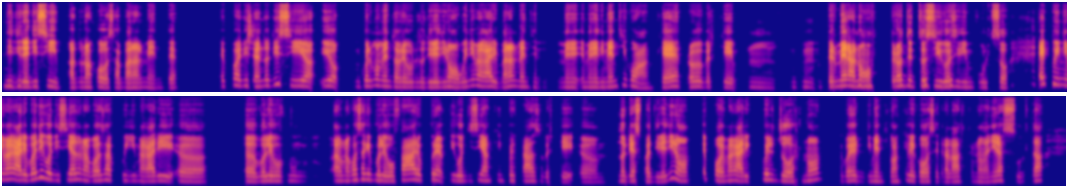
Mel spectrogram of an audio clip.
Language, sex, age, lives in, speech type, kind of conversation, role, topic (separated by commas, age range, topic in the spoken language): Italian, female, 25-29, Italy, conversation, advice, user, Come posso imparare a dire "no" senza sentirmi in colpa?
